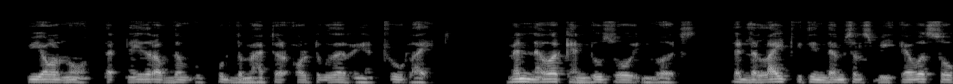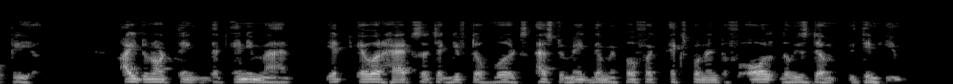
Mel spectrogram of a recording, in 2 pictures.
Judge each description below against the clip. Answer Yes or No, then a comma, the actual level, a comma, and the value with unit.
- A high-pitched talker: No, low, 110 Hz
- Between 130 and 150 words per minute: No, average, 190 wpm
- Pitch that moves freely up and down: No, narrow, 2.5 semitones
